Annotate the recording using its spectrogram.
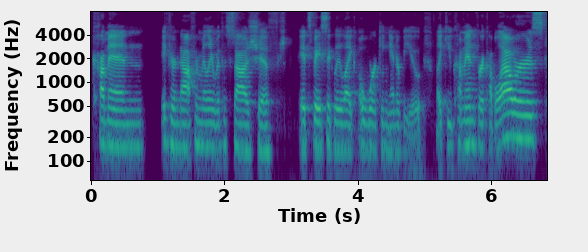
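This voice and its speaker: Bright-voiced chatty woman host. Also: low-pitched, steady tone, fairly quick, slight background noise. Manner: chatty, laughs easily, lots of fillers. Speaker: podcast host and bartender. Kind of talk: casual interview chat.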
